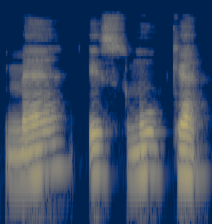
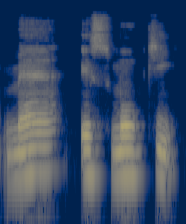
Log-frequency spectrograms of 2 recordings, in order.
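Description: First: اسمك ending in "ka", short open vowel; masculine ke ending. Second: اسمك ending in "ki", like English key; feminine ki ending. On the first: Teacher showing how to ask a man, اسمك ending "ka". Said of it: "So for a man, we say". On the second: Teacher showing how to ask a woman, اسمك ending "ki". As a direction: say اسمك with a final "ee". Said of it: "For a woman, I say". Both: Shown as a demonstration.

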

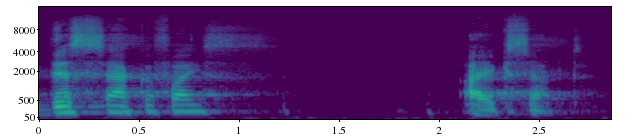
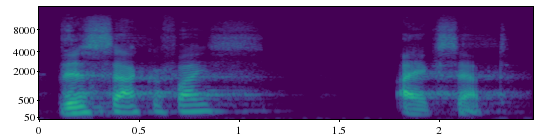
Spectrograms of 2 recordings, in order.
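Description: First: Voice of God. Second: A lightly voiced, solemn Father; voice of God. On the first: Retold or imitated. Voice from heaven at the baptism, solemn. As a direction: quote the Father, solemn and unhurried. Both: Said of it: "the voice came down saying".

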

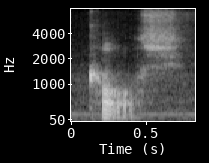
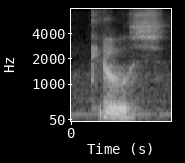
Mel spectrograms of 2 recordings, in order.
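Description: First: "Kolsch" said the American way, with a long O; American pronunciation. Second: "Kilsch" said with a German-style fronted vowel; German pronunciation. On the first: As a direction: say "Kolsch" with an English "coal" vowel. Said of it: "the American pronunciation would be". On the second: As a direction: attempt "Kilsch" as a German would, not with a long O. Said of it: "if you were German". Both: Shown as a demonstration.

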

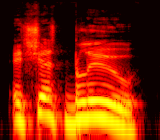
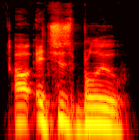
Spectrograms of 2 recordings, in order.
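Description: First: Slow, higher, stretched "It's just blue"; emphatic repeat. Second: Said in the usual way. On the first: Real, not acted. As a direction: lean on "blue" in disbelief.

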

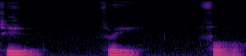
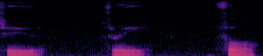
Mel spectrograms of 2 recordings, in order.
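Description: Both takes have the same delivery.

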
